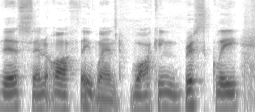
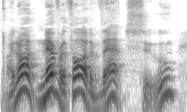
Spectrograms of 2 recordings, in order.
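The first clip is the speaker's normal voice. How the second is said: pleasantly surprised; 7 semitones higher, 8 dB louder than usual. Acted. Peter struck by Susan's idea.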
